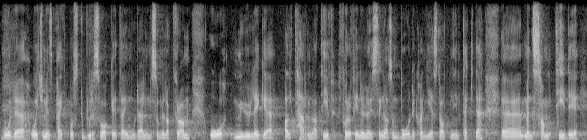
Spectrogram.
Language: Norwegian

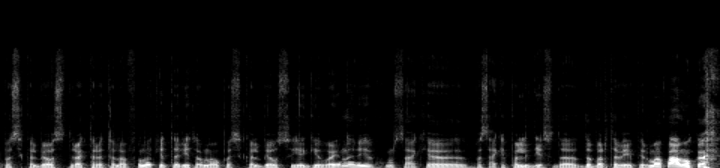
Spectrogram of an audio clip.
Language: Lithuanian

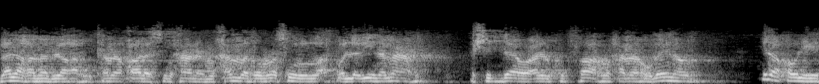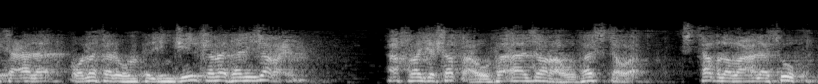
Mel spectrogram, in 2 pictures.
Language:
Arabic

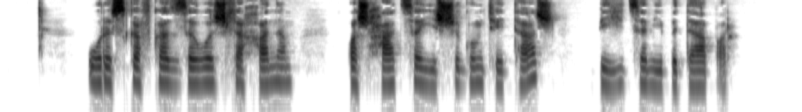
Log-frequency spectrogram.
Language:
Kabardian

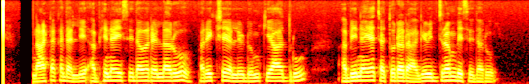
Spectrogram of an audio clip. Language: Kannada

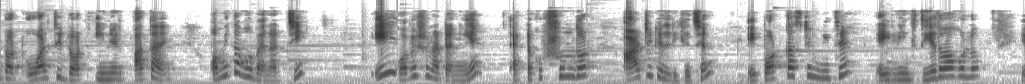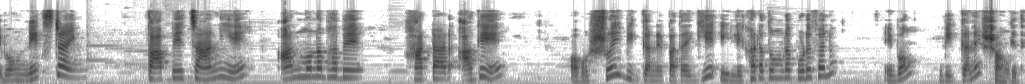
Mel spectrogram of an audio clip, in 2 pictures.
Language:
Bangla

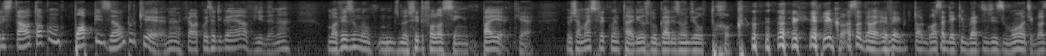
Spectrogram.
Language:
Portuguese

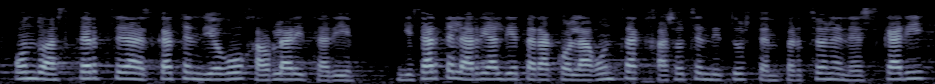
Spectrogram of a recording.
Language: Basque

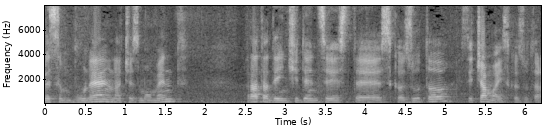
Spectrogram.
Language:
Romanian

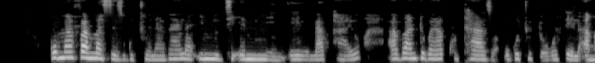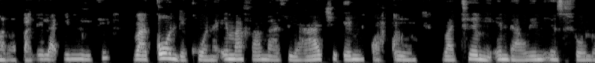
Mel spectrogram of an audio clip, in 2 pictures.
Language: North Ndebele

